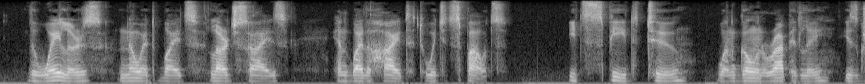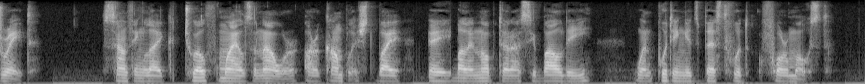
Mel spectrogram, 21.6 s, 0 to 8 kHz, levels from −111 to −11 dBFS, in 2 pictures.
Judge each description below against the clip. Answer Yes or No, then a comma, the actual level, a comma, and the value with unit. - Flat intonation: Yes, narrow, 1.3 semitones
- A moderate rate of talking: No, slow, 115 wpm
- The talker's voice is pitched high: No, low, 110 Hz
